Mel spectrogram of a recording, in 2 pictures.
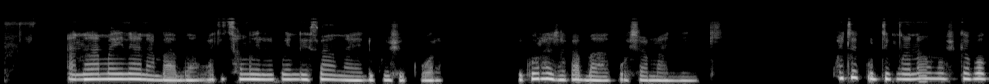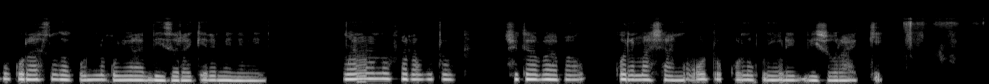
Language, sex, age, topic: Ndau, female, 25-35, education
